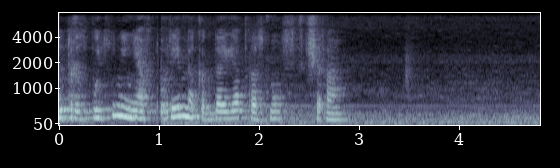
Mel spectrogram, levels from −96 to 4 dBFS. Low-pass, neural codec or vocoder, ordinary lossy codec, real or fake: 7.2 kHz; none; MP3, 64 kbps; real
